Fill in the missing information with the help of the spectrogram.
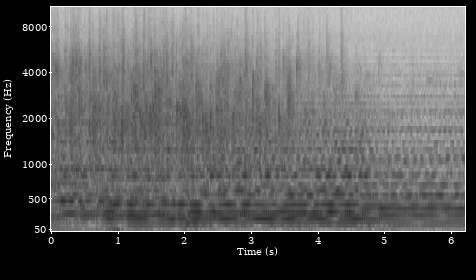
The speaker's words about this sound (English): If I were you, I would clap hands for that one.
